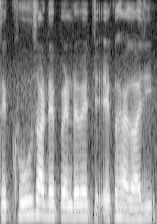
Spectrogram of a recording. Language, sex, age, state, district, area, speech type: Punjabi, male, 30-45, Punjab, Hoshiarpur, rural, spontaneous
